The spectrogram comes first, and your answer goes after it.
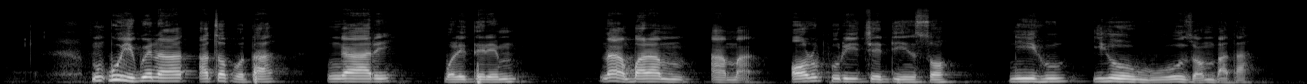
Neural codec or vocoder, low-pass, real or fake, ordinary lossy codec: vocoder, 44.1 kHz, 128 mel bands, Pupu-Vocoder; 14.4 kHz; fake; none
